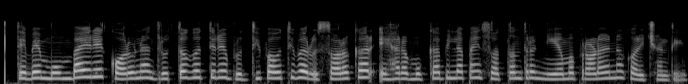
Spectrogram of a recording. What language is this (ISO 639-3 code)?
ori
